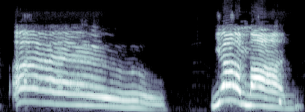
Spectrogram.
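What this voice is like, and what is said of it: Put-on Jamaican accent. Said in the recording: “It's actually a Jamaican accent.”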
